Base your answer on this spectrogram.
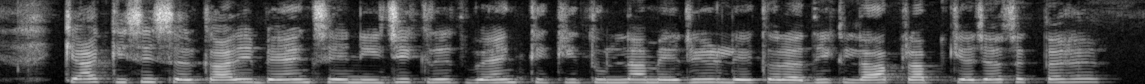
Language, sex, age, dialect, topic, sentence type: Hindi, female, 18-24, Marwari Dhudhari, banking, question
